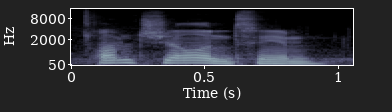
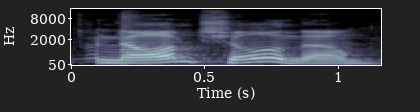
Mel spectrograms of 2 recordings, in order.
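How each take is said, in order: First: Soft repeat. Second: "chilling" lifted high and bright, fall at end; upbeat reassurance. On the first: Streamer reassures his team again, softly and trailing. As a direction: murmur "I'm chilling, team" softer. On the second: Streamer tells chat he's fine, high and upbeat. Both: Real, not acted.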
